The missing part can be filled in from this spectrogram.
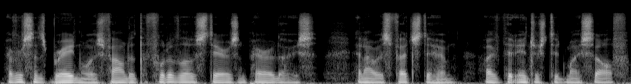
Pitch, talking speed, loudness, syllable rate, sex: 90 Hz, 210 wpm, -19 LUFS, 6.4 syllables/s, male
